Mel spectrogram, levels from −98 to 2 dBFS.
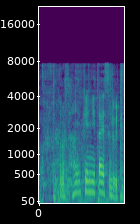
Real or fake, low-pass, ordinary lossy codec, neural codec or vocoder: fake; none; none; codec, 16 kHz, 4.8 kbps, FACodec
